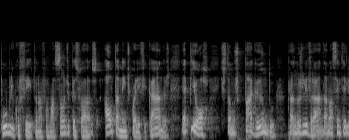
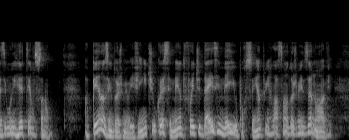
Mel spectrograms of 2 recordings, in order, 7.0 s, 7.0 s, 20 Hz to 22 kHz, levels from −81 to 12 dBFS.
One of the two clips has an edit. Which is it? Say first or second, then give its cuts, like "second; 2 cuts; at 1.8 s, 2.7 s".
second; 1 cut; at 1.5 s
